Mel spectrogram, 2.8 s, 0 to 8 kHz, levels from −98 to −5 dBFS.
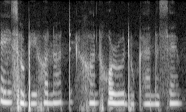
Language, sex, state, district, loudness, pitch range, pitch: Assamese, female, Assam, Kamrup Metropolitan, -21 LUFS, 240-255 Hz, 250 Hz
